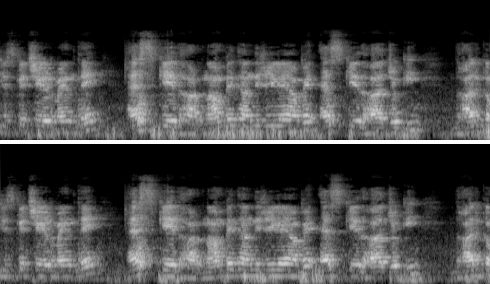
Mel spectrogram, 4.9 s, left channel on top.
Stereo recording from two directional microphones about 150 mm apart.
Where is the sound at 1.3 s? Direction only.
15° left (ahead or behind).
